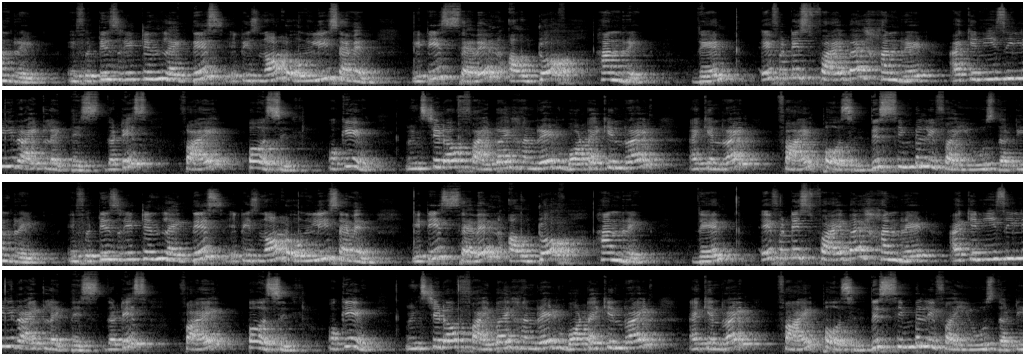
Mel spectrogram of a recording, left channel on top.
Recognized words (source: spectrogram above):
If it is written like this, it is not only 7. It is 7 out of 100. Then if it is 5 by 100, I can easily write like this. That is 5%. Okay. Instead of 5 by 100, what I can write? I can write 5%. This symbol if I use,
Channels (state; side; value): normal; both; correlation 0.58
